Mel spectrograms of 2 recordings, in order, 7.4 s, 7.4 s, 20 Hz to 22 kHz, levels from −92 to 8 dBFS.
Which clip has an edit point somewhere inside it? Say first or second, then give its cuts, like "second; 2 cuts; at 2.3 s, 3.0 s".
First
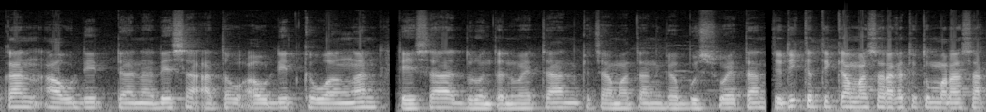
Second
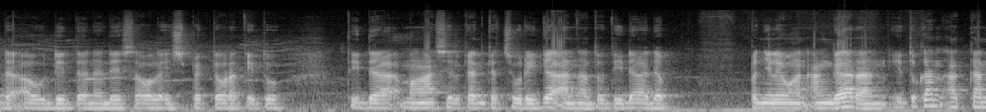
first; 2 cuts; at 2.9 s, 5.7 s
